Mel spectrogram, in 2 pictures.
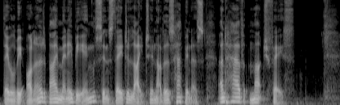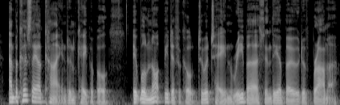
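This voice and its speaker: Male audiobook reader, very deep voice, lively intonation, solemn measured delivery. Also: creaky. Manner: slow, solemn and deliberate. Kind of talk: measured scripture reading.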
